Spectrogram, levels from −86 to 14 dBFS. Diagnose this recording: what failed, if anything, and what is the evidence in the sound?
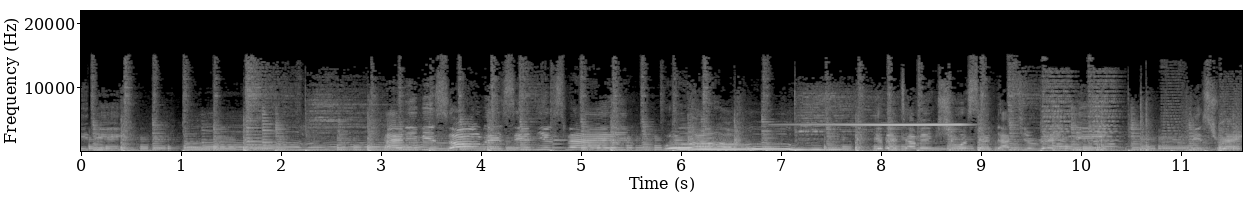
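Loudspeaker feedback squeal in the analogue acoustic loop: from 6.87 to 9.08 s a 4.2 kHz tone swells, a brightening spectrogram line, as loop gain exceeds one.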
